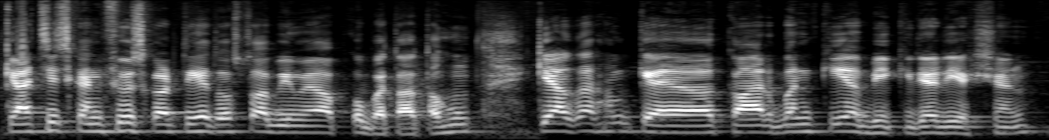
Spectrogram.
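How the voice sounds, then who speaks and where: A man teaching a class chemistry lesson. He asks the class questions and answers them himself, drawing out the key words slowly. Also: a little high. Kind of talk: blackboard lesson.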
